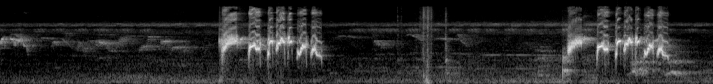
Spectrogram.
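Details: Red-whiskered bulbul morning song for training birds, 'chè căng lửa' style with double-twist voice: two bright bursts of quick warbled notes about three seconds apart, faint softer chirps and a brief click between.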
